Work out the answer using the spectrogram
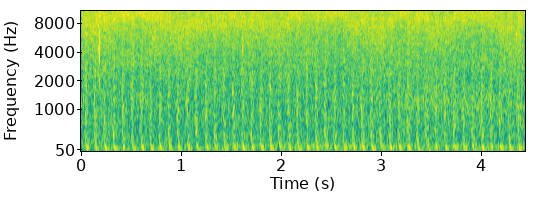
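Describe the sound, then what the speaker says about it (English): A helicopter in a video game drones steadily throughout, a rapid low rotor thump holding an even, fairly loud level with no voices over it. "Helicopter! Helicopter!"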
